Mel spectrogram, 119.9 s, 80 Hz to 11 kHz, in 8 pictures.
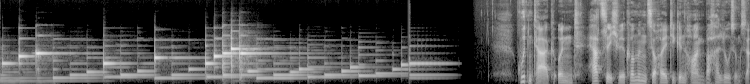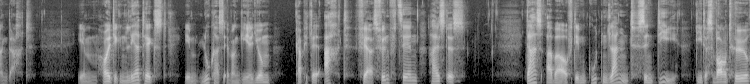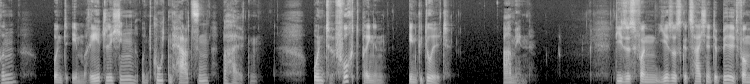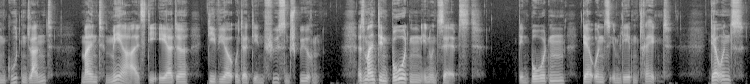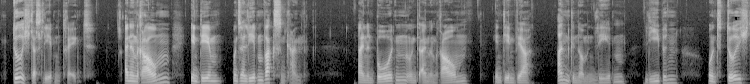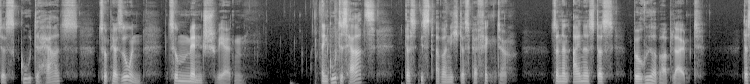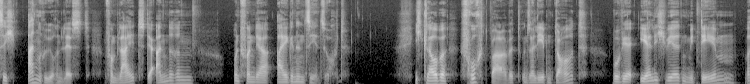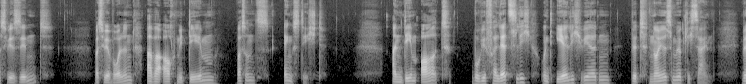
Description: Losungsandacht für Samstag, 01.11.2025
